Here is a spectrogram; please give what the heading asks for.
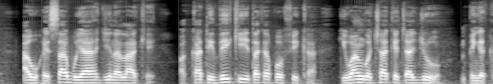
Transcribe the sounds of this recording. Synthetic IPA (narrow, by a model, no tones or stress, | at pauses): auhɛsaɓujaʄinalakʰɛ̰ | wa̰katiðikiːtakapɔfikʰa̰ | kiwaŋɡɔt͡ʃakɛt͡ʃaʄuː | m̩piŋɡak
